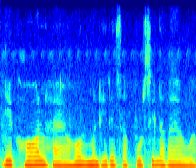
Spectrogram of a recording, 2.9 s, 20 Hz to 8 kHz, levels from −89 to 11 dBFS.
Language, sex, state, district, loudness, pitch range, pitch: Hindi, female, Jharkhand, Garhwa, -11 LUFS, 185-200 Hz, 195 Hz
